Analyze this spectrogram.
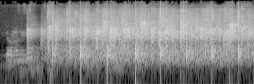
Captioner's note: applause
